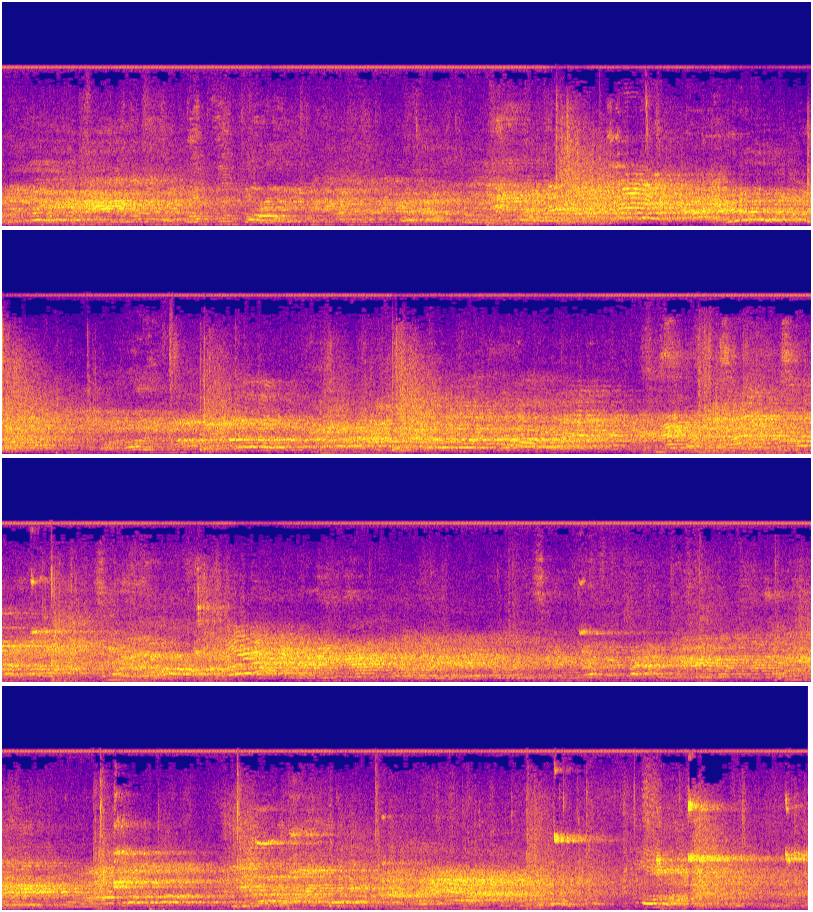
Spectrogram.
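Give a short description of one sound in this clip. Sneakers run and squeak on a hard floor.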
